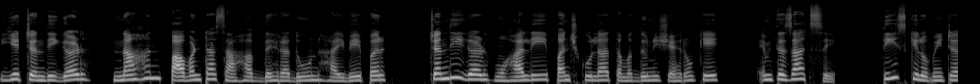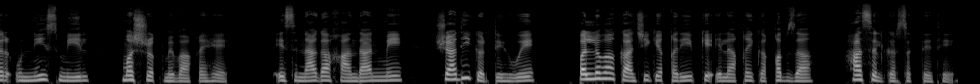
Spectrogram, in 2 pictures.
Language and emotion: Urdu, neutral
